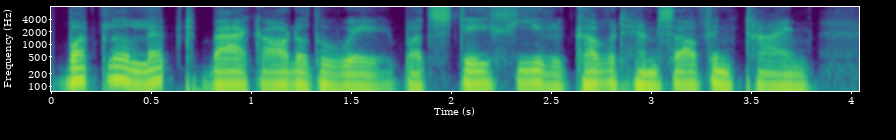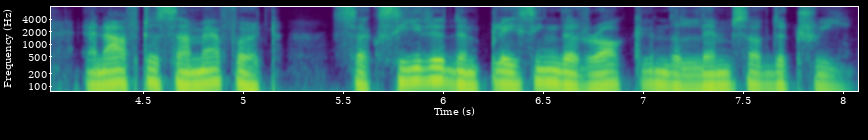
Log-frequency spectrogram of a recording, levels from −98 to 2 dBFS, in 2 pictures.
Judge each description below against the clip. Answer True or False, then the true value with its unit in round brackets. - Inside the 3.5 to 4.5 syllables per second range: False (5.5 syllables/s)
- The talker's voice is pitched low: True (105 Hz)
